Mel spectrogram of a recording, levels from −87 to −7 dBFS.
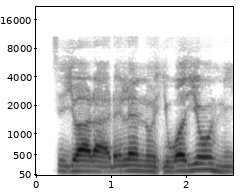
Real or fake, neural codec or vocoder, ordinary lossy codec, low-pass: fake; codec, 24 kHz, 0.9 kbps, DualCodec; MP3, 48 kbps; 10.8 kHz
